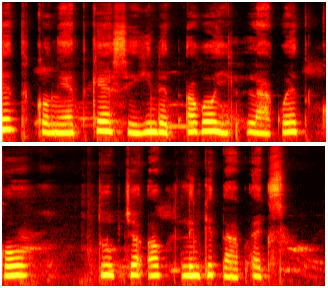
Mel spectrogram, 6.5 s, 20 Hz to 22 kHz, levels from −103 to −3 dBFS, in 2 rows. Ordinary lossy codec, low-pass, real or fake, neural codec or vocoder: none; none; fake; vocoder, 44.1 kHz, 128 mel bands every 256 samples, BigVGAN v2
